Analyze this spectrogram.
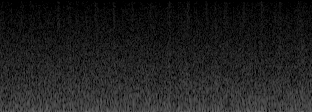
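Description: A pickaxe chips at stone with quick, faint taps.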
